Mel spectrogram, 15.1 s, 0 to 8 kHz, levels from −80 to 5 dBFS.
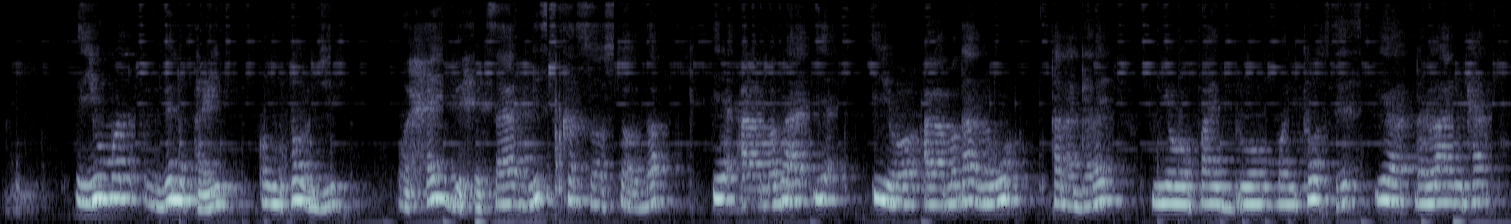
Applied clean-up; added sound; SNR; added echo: neural separator model SepFormer DNS4.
